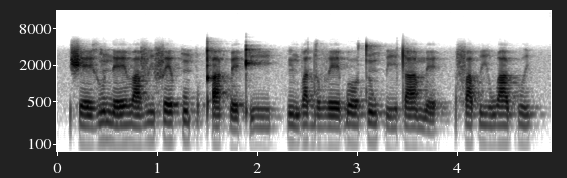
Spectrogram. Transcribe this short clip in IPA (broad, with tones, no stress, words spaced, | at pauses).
ʃeː˨ ɣũ˦neː˨˦βa˨˦ vi˦feː˦kʷũ˦ pʊ˦kʼa˦˨k͡pe˨kʼiː˦ | ĩ˨ba˦ dʊ˨ βeː˨ɓoː˦ tũ˦ k͡piː˨taː˦me˨ | fa˨piː˨ waː˦kʷi˦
